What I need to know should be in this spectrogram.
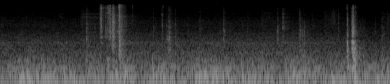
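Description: A heavy metal door swings open with a clank.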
